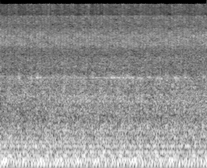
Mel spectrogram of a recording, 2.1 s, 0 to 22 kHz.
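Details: Mack E7 diesel in a Mack Vision truck after water pump replacement and coolant refill, fully warmed up: deep, steady rumble with no misses or knocks, even and smooth; healthy normal idle.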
